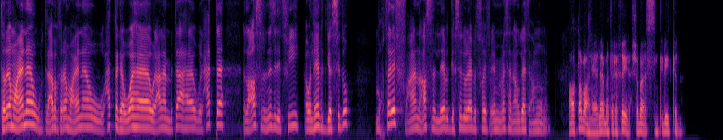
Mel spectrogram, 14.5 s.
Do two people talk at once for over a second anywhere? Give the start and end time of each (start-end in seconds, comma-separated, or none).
none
